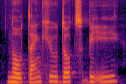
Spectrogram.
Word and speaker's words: nothankyou.be: It's called nothankyou.be. It should be pronounced like no thank you, but it doesn't read like that.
